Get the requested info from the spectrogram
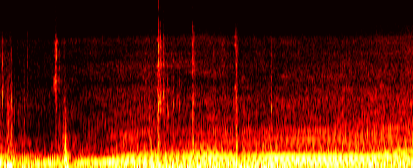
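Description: ATV engine running at high, steady revs after a brief drop and pick-up in pitch under a second in, with a few sharp knocks over it.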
